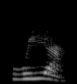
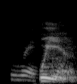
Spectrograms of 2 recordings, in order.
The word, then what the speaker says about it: quia: Fui, yo aquí enseguida de lo que estábamos, yo tengo una que es cuía. Cuía. Es lo mismo, igual es con la U, ¿verdad?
